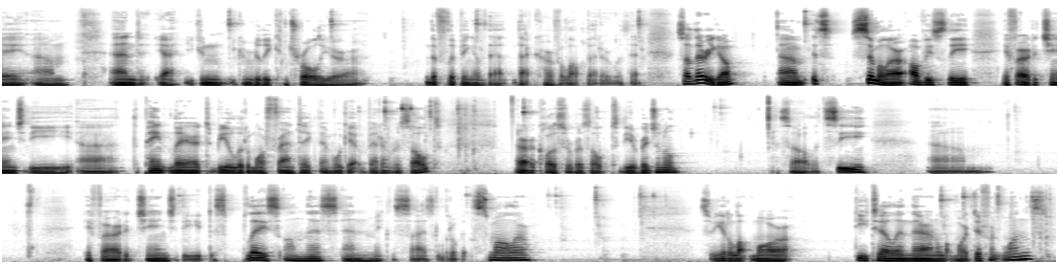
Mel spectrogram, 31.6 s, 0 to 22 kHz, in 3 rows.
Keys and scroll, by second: 14.7 alt+a, 15.2 shift+Left, 27.6 alt+a, 30.8 alt+a, 31.5 shift+Left.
